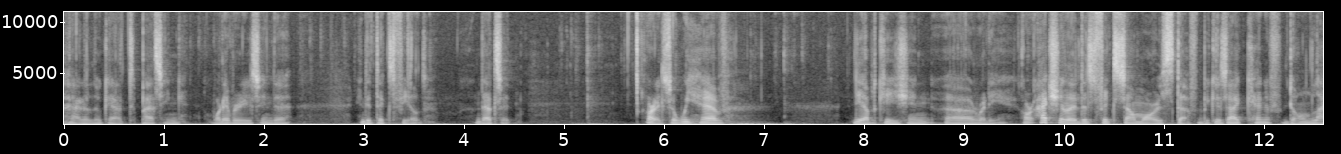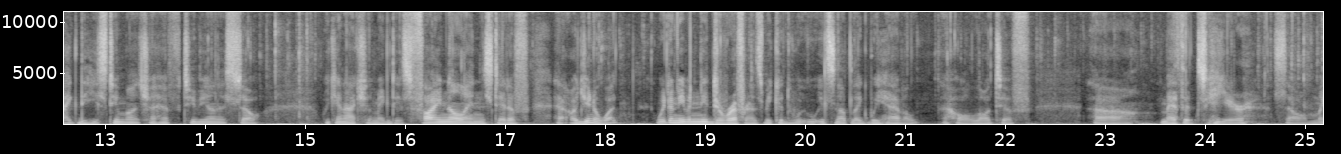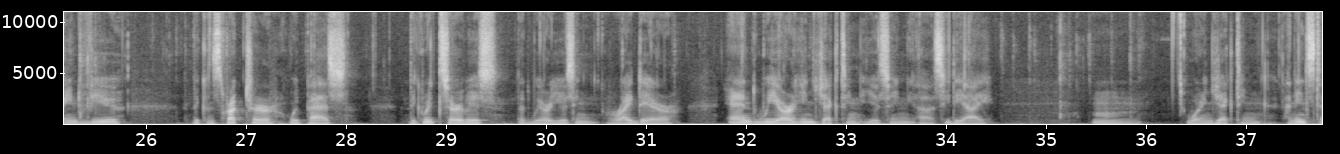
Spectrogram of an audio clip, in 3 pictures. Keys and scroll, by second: 0.2 super+s, 1.4 alt+shift+Right, 5.4 shift+super+f, 6.4 shift+super+o, 7.5 super+s, 10.6 super+Left, 13.1 alt+Right, 18.2 shift+super+Right, 19.5 super+x, 21.6 super+d, 22.8 alt+Right, 23.5 alt+Left, 23.8 alt+shift+Right, 26.6 super+v, 32.5 super+Left, 34.4 super+s, 35.3 shift+super+o, 35.6 shift+super+f, 36.2 super+s.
